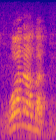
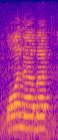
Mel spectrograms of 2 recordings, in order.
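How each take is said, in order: The two takes are said the same way.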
